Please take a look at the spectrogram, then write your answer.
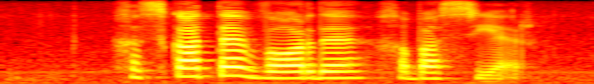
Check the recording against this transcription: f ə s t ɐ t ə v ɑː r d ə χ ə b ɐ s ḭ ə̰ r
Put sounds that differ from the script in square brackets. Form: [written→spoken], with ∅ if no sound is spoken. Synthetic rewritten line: [f→χ] ə s [t→k] ɐ t ə v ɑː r d ə χ ə b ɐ s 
